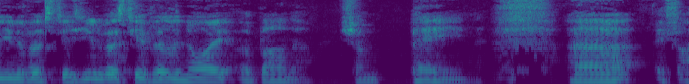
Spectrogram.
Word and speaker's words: Champaign: university of illinois urbana champaign uh if i hope i'm pronouncing that correctly uh champagne yeah i think you've got that yeah that's different spelling though oh okay it's the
